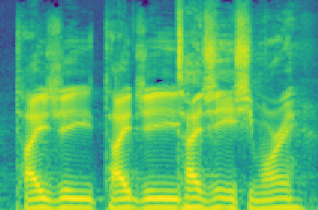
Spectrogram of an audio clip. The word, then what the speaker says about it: Taiji Ishimori: He returned, attacked Will Ospreay, and he is how do you pronounce his name? Taiji Ishimori.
